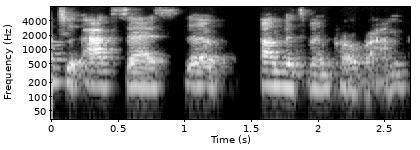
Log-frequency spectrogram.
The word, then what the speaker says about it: ombudsman: the word so it's sometimes people are say umus what what how do you even say that word so umman is a Swedish word um and it's pronounced umman and it's a specially trained Advocate who is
